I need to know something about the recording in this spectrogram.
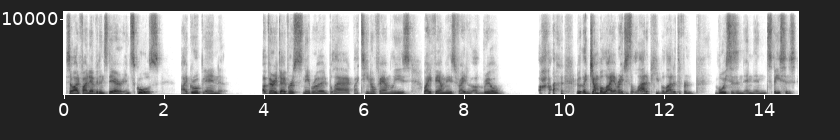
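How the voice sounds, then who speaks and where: A man's voice: mid-range voice, steady tone, moderate pace. A man in his thirties from Long Island, a podcast guest telling a reflective personal story with frequent restarts. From Long Island, New York. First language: English. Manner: earnest, reflective, frequent restarts and "right?" tags. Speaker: podcast guest, leadership speaker. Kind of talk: conversational storytelling.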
